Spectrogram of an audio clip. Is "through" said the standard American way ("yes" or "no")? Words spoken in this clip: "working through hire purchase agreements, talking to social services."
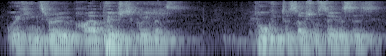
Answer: yes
